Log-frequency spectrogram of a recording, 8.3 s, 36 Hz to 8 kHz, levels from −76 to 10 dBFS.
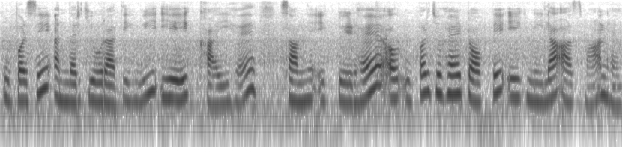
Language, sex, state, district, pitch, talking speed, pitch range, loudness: Hindi, female, Chhattisgarh, Raipur, 205 Hz, 180 wpm, 190-230 Hz, -18 LUFS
